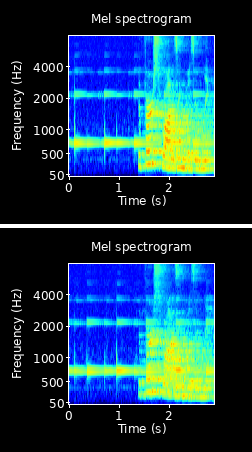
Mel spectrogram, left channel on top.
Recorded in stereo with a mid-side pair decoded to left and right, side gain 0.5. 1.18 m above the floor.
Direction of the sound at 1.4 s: 55° left.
